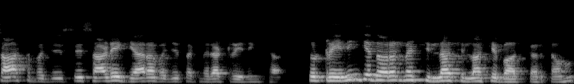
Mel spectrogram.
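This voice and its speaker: This man's voice sits at a fairly high pitch. His pitch varies in an ordinary way. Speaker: forex trading trainer. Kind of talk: sales presentation of a training course. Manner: slow, relaxed and casual; quieter than usual.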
